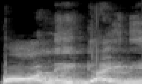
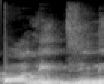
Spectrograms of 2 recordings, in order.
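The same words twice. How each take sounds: First: പോളിഗൈനി said with a hard g, "poli-gai-ni"; the mistaken പോളിഗൈനി, g as in go and "gai"; wrong pronunciation. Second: The right പോളിജിനി, j as in jam, short i; correct pronunciation. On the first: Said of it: "പോളിഗൈനി അല്ല". (പോളിഗൈനി എന്ന തെറ്റായ ഉച്ചാരണം, "ഗൈ" എന്ന്) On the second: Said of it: "പോളിജിനി എന്നാണ് ഇതിന്റെ". (പോളിജിനി എന്ന ശരിയായ ഉച്ചാരണം, "ജി" എന്ന്) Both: Shown as a demonstration.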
